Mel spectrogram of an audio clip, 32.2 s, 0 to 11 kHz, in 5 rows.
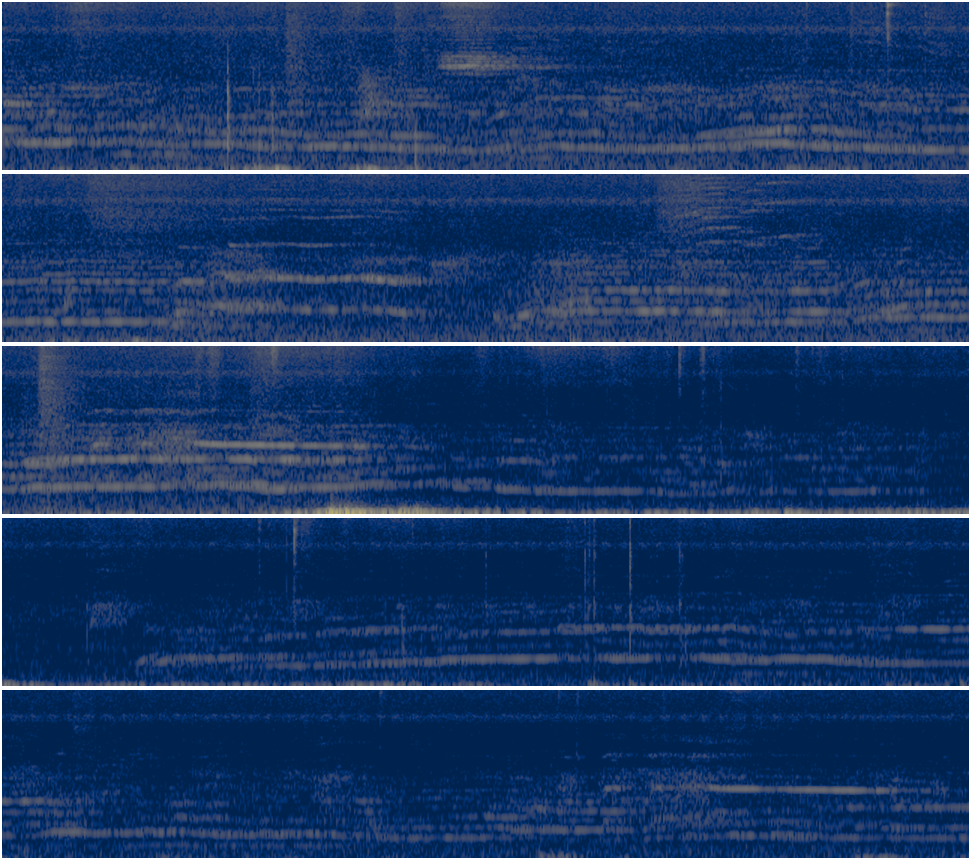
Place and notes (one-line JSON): {"title": "Mikocheni B, Dar es Salaam, Tanzania - Early morning from the roof of CEFA, suburban Dar es Salaam", "date": "2016-10-22 04:44:00", "description": "Just before sunrise, recorded with a zoom X4 from a rooftop. Nice local ambiances of the neighbourhood, with several muezzin singing in the distance, some roosters and the sounds of the streets making up around.", "latitude": "-6.75", "longitude": "39.24", "altitude": "10", "timezone": "Africa/Dar_es_Salaam"}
